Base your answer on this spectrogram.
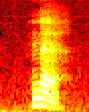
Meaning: don't, should/shall not, stop (doing something)
- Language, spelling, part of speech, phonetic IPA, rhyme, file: Hungarian, ne, adverb, [ˈnɛ], -nɛ, Hu-ne.ogg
